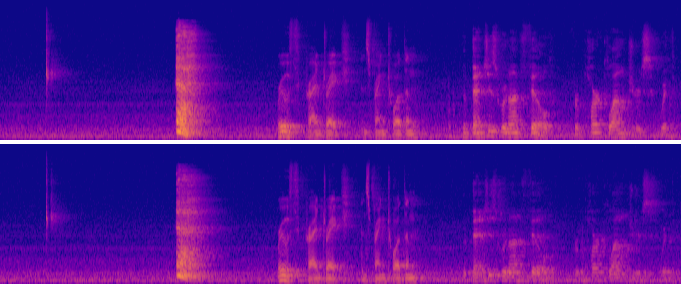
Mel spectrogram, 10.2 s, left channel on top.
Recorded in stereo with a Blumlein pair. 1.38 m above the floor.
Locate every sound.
0.7 s a finger snap: 15° left, 1.0 m
2.6 s a gasp: 35° left, 0.8 m
4.2 s a man speaking: 5° right, 0.8 m
6.9 s a man speaking: 40° left, 1.2 m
